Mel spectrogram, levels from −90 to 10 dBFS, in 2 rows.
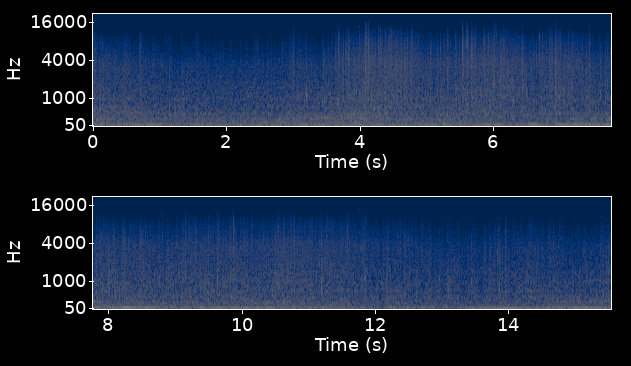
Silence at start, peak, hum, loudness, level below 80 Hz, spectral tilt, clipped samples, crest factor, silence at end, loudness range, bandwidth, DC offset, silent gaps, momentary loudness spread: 0 s; -28 dBFS; none; -51 LUFS; -54 dBFS; -3.5 dB/octave; under 0.1%; 24 dB; 0 s; 6 LU; 16.5 kHz; under 0.1%; none; 7 LU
